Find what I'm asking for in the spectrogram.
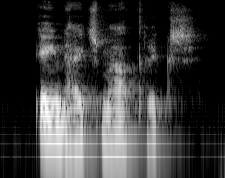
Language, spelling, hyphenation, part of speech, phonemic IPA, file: Dutch, eenheidsmatrix, een‧heids‧ma‧trix, noun, /ˈeːn.ɦɛi̯tsˌmaː.trɪks/, Nl-eenheidsmatrix.ogg
- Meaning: identity matrix, unit matrix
